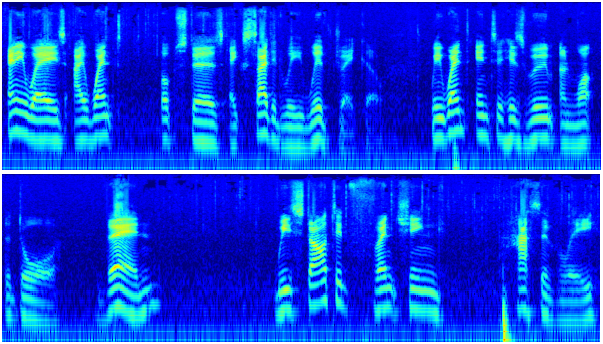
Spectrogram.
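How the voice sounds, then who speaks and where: A man reads a story aloud in a slow, deadpan manner, giving each line little emphasis. His voice is bright and forward, and the pace is unhurried. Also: medium pitch, poor audio. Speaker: reader. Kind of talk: comic dramatic reading.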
